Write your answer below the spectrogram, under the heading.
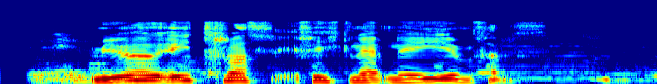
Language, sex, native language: Icelandic, other, Icelandic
